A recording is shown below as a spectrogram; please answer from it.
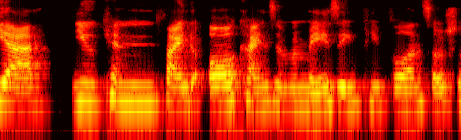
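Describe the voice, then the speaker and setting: A woman speaks with an unremarkable speaking voice at a fairly high pitch. Her pace is moderate. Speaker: podcast host, fitness coach. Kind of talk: podcast interview host.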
